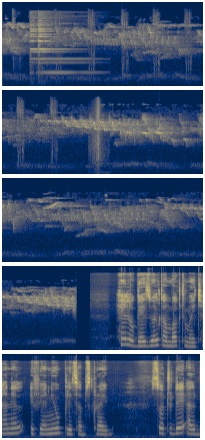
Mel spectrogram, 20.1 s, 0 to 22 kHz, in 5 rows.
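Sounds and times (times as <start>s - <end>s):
small birds chirping: 0.0s - 13.5s
sharp clicks: 1.7s - 5.2s.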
